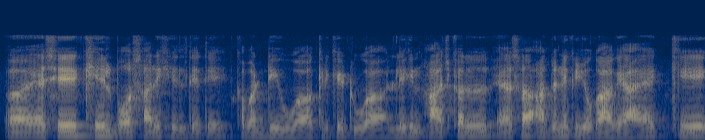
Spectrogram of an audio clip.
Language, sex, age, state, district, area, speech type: Hindi, male, 18-30, Madhya Pradesh, Gwalior, urban, spontaneous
